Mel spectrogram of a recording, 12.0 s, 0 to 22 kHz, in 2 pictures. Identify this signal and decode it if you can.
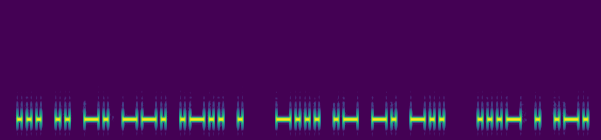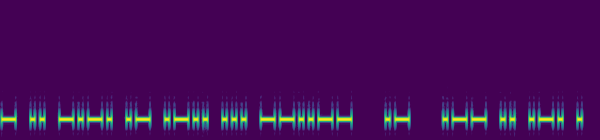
Morse code, heard as a keyed tone, about 25 wpm, 600 Hz. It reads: SINGLE BAND VERTICALS, A WIRE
